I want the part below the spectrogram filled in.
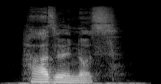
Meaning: hazelnut
- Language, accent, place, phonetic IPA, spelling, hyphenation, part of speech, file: German, Germany, Berlin, [ˈhaːzl̩ˌnʊs], Haselnuss, Ha‧sel‧nuss, noun, De-Haselnuss.ogg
